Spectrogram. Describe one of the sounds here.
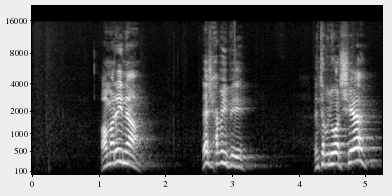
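A man speaks with animation close by, in short bursts.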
